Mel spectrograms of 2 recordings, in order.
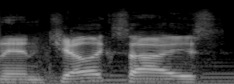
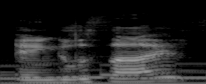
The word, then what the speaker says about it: anglicized: It's anglicized. Ah, see another word that I did not know how to pronounce. There's no E to make it angle.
